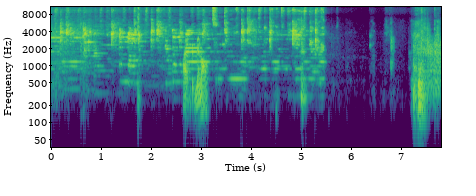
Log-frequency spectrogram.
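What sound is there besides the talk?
mobile phone ringing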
